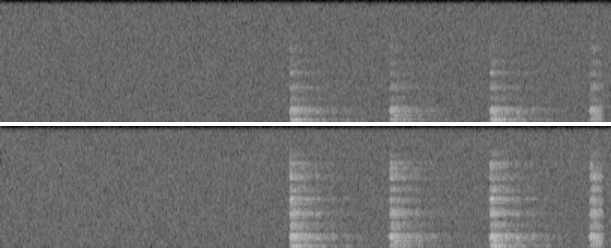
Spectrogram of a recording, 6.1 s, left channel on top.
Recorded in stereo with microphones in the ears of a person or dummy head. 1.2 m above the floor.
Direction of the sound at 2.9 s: 45° right (ahead or behind).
